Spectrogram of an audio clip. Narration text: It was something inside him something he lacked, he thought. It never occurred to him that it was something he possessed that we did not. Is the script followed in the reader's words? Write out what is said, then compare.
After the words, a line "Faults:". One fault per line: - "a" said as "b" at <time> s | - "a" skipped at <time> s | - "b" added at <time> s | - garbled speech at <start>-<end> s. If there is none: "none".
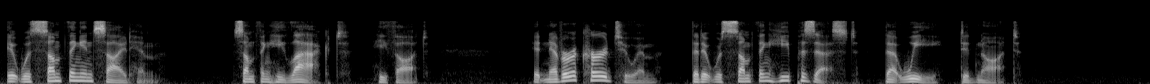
It was something inside him something he lacked, he thought. It never occurred to him that it was something he possessed that we did not.
Faults:
none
